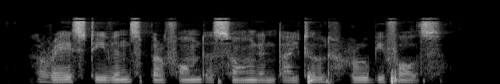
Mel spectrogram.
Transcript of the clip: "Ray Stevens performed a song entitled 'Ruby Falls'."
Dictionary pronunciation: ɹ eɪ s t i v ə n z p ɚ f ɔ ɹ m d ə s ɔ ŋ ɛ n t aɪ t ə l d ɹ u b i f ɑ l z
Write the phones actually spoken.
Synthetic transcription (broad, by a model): ɹ eɪ s t i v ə n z p ɚ f ɔ ɹ m d ə s ɔ ŋ ɛ n t aɪ t ə l d ɹ u b i f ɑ l s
